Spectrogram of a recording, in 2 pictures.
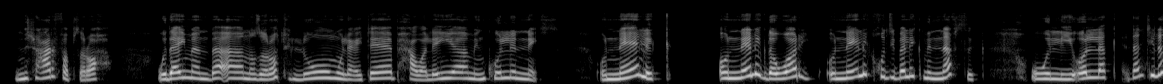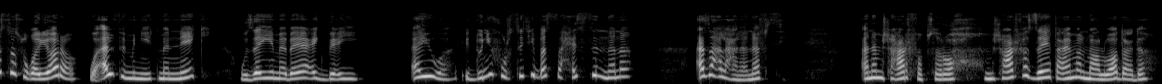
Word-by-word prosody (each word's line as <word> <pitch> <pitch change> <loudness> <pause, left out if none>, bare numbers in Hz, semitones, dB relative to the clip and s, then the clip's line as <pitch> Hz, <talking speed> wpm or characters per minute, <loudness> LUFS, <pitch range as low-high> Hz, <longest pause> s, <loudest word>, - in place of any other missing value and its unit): مش 265 +5 -2
عارفة 315 +5 -1
بصراحة. 230 +2 -5 0.4
ودايمًا 275 +4 +3
بقى 280 +1 0
نظرات 245 +3 -2
اللوم 275 +5 +1
والعتاب 270 +4 -1
حواليَّ 250 +6 -1
من 255 -1 -1
كل 285 +3 -2
الناس. 255 -5 -4 0.4
"قُلنا 250 - +3
لِك، 260 - +1 0.4
قُلنا 280 +2 +4
لِك 465 +1 +4
دوَّري"، 275 +4 +3
"قُلنا 275 +7 +2
لِك 455 +2 +2
خُدي 325 -4 -3
بالِك 320 +3 +1
من 265 -2 +2
نفسِك". 255 - -4 0.4
واللي 250 -2 +2
يقول 275 +7 +3
لك 320 0 -2
"ده 325 - -4
أنتِ 410 - -5
لسه - - +3
صغيرة 270 +1 +2
وألف 475 -6 +2
من 275 -3 +1
يتمناكِ، 260 +6 -1 0.4
وزي 270 +6 +2
ما 270 -2 0
باعِك 280 +2 0
بيعيه". 245 +2 -3 0.6
أيوه، 335 -10 +3
ادوني 285 - -3
فرصتي 385 +5 -3
بس 365 +1 -5
أحس 355 +5 -7
إن 345 -8 0
أنا 355 +4 -4 0.7
أزعل 370 -2 +2
على 220 -6 -5
نفسي. 265 +4 -6 0.7
أنا 285 +3 +4
مش 295 -3 +1
عارفة 265 -1 -1
بصراحة، 240 +3 -4
مش 260 +3 -2
عارفة 345 +8 +1
إزاي 295 +1 +3
أتعامل 295 0 +1
مع 245 -2 +2
الوضع 245 +1 +1
ده. 235 +3 -4
275 Hz, 150 wpm, -23 LUFS, 250-315 Hz, 0.7 s, قُلنا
